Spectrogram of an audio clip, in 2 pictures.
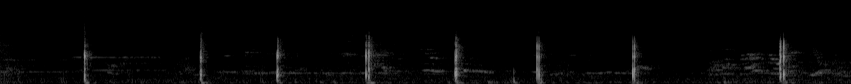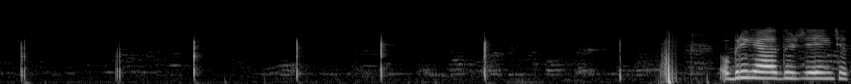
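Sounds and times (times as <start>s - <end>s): taps on fidget toy: 3.6s - 3.9s, 4.5s - 4.7s, 6.3s - 6.5s, 7.8s - 8.0s, 8.7s - 8.9s, 11.4s - 11.7s, 13.3s - 13.5s.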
